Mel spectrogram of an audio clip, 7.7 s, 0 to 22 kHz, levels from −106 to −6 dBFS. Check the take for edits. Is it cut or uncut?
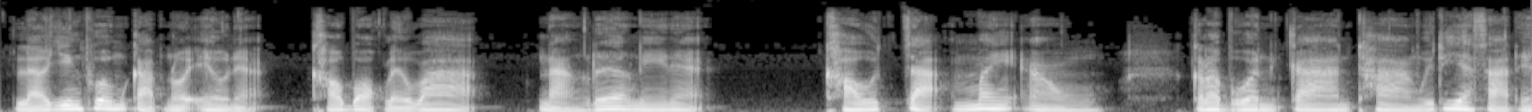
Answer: uncut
